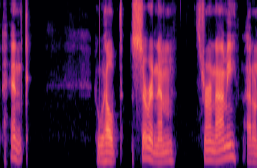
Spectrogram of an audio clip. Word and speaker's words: Henk: In the year 2000, Surinamese politician Henk Aaron, not Hank, but Henk, who helped Suriname, I don't know how to pronounce it.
